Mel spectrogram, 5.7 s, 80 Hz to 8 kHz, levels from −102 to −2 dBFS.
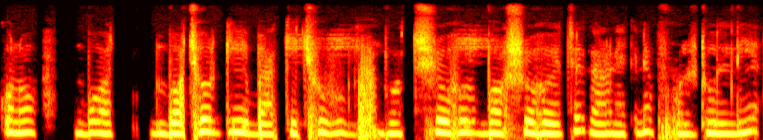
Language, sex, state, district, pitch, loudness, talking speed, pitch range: Bengali, female, West Bengal, Dakshin Dinajpur, 230 Hz, -19 LUFS, 135 wpm, 220-245 Hz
